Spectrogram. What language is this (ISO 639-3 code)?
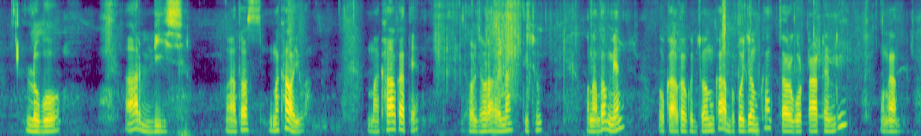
sat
